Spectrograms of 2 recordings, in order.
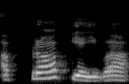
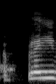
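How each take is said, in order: First: Every syllable of the word is said clearly. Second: The middle syllables are merged into one shortened sound. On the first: The speaker calls it right. "ಪ್ರಾಪ್ಯೈವ ಬರ್ಬೇಕು, clear ಆಗಿ ಕೇಳ್ಬೇಕು" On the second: The speaker calls it wrong. "ಅಪ್ರೈವ ಅಲ್ಲ"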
